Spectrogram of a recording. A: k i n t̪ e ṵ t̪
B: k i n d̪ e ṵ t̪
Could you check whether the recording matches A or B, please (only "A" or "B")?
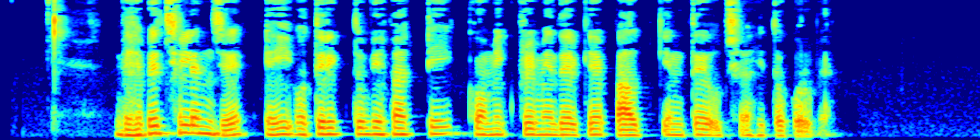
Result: A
